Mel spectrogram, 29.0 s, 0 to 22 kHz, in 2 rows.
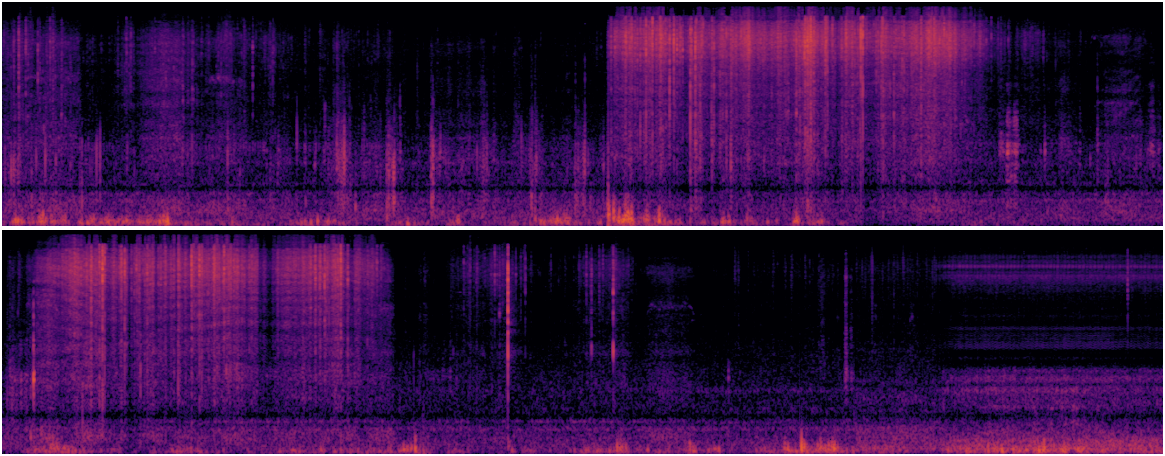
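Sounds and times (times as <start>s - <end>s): crinkling and tearing: 0.0s - 0.9s, 7.6s - 13.0s, 14.6s - 19.4s, 20.1s - 22.4s.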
